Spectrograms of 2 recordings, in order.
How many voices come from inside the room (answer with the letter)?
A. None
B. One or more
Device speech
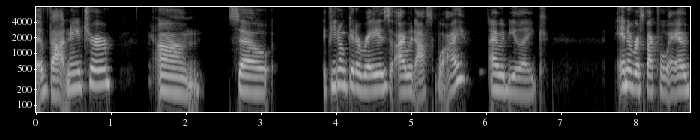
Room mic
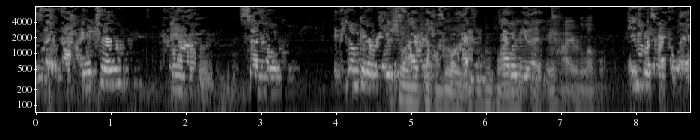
B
